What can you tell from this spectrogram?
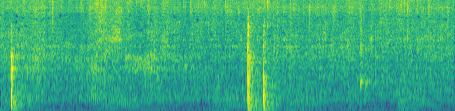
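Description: Browned chicken sizzling in a stainless steel pot as it is stirred with a wooden spoon, the seasoning marinade just mixed in. The spoon knocks against the pot once at the start and twice in quick succession about halfway through.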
